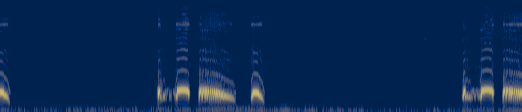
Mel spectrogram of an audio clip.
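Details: Spotted dove repeating its cooing phrase, clipped notes leading into a long descending coo and a short final note, the phrase returning after a pause of about four seconds over a low rumble.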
